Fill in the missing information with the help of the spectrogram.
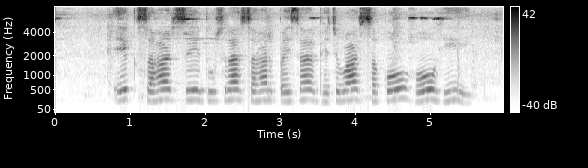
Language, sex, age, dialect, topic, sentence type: Magahi, female, 25-30, Northeastern/Surjapuri, banking, question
